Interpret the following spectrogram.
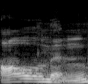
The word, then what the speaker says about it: almond: mention this is important the L in Almond is kind of a silent L all right so it's not like almost it's not almond almond it's more of a an au like August almond it's more of that kind of sound so yeah you don't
